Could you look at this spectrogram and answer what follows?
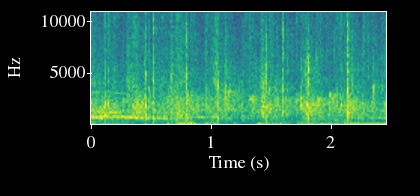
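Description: Audience applause at a televised karaoke championship, steady dense clapping from a crowd filling the whole stretch, with a faint voice briefly audible beneath it.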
